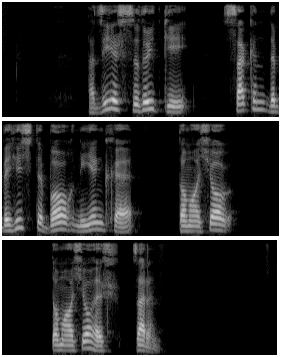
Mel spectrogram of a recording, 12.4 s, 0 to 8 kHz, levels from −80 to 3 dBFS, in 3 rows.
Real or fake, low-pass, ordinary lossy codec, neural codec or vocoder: real; 7.2 kHz; Opus, 64 kbps; none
